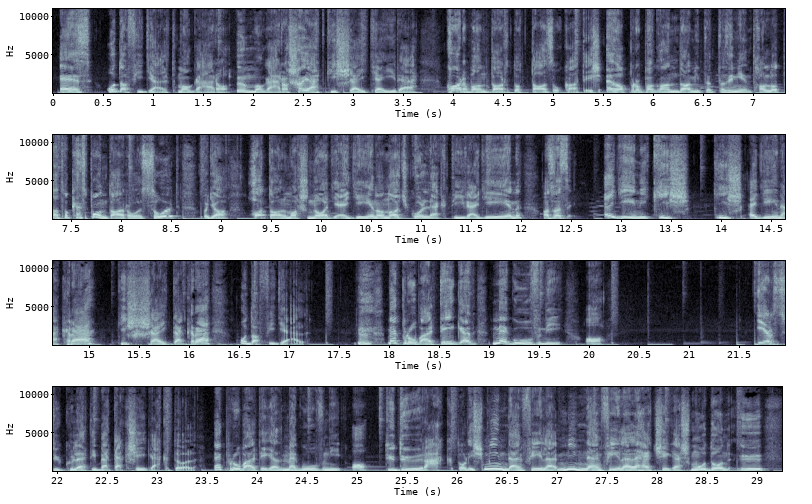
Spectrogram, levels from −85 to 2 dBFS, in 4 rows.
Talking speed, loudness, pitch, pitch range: 115 wpm, -17 LUFS, 110 Hz, 95-135 Hz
